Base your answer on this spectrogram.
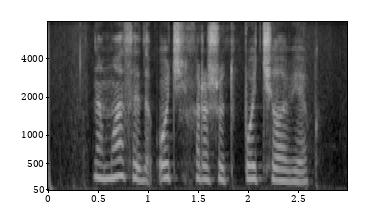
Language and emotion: Russian, neutral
